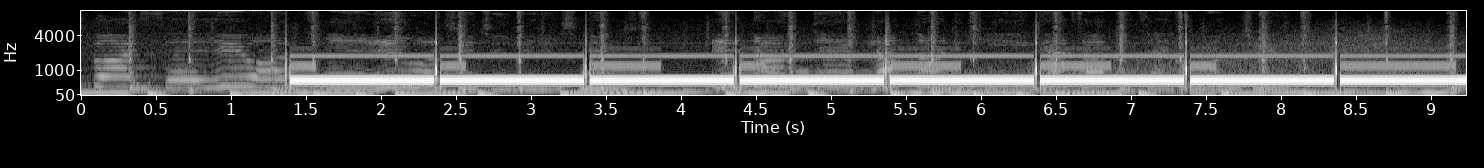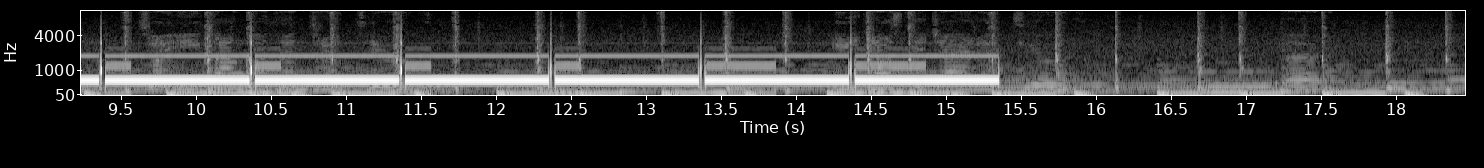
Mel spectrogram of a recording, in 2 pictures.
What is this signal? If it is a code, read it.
Radio time signal (WWV, Colorado), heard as ticks, one a second.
